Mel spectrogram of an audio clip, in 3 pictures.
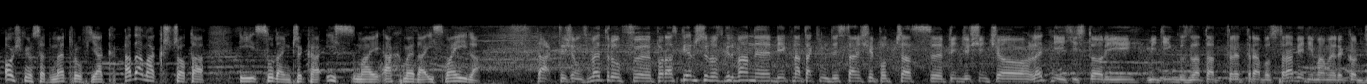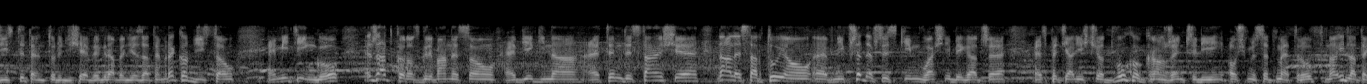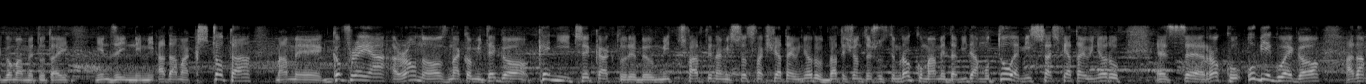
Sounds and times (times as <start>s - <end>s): Speech: 0.0s - 41.0s.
